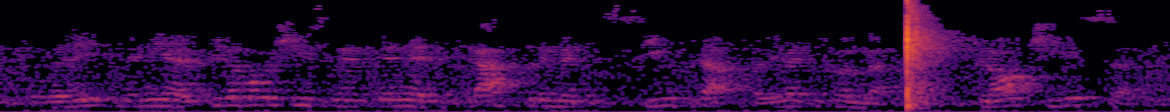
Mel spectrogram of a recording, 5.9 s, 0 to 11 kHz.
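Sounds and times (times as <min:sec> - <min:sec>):
man talking: 0:00.2 - 0:05.7
bow shooting an arrow: 0:04.5 - 0:04.9.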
